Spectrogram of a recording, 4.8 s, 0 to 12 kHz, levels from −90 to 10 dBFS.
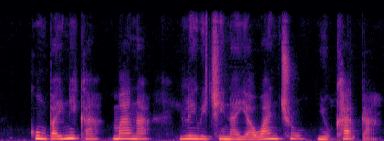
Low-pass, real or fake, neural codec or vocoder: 10.8 kHz; fake; codec, 24 kHz, 0.9 kbps, WavTokenizer, small release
